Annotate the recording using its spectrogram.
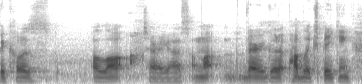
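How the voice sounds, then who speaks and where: This voice has an Australian accent. It belongs to a man. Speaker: vlogger. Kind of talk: casual chat. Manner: loud.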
